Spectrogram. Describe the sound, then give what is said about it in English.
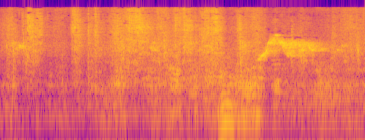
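A parrot named Nkisi gives a couple of short vocal sounds, a low warble followed by a higher, sliding whistle-like squawk, over a steady background hiss. “And on the other side of the screen, we have Nkisi verbalizing as she's doing that.”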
